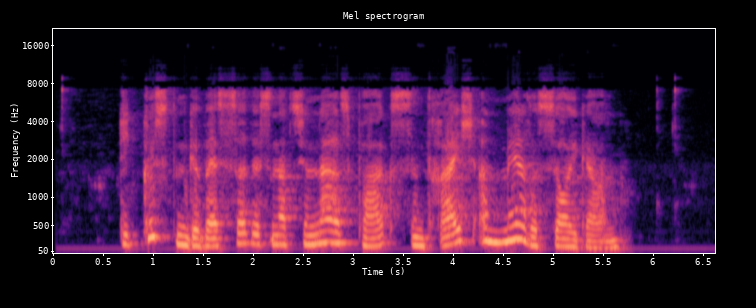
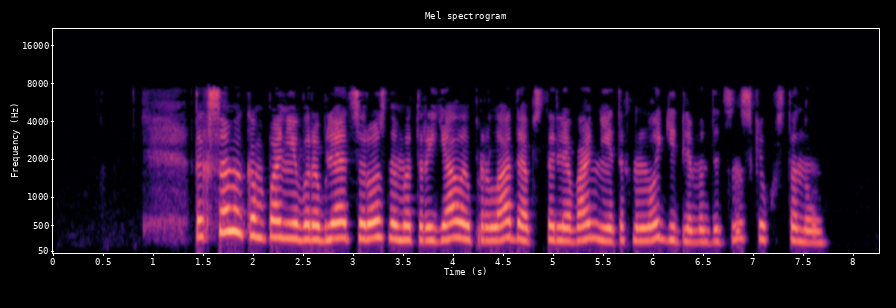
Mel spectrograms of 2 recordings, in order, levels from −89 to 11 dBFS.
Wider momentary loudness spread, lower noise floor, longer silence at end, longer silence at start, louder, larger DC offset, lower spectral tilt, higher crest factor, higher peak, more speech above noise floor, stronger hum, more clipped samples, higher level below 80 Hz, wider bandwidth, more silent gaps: second, 7 LU vs 12 LU; second, -46 dBFS vs -72 dBFS; first, 0.9 s vs 0.55 s; second, 0.65 s vs 1.15 s; about the same, -13 LUFS vs -14 LUFS; neither; about the same, -5 dB/octave vs -4 dB/octave; about the same, 12 dB vs 14 dB; about the same, -2 dBFS vs -2 dBFS; second, 34 dB vs 58 dB; neither; neither; first, -48 dBFS vs -60 dBFS; first, 9.4 kHz vs 7.8 kHz; neither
